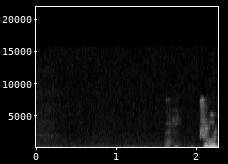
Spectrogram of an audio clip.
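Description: Near silence: room tone on a phone-in line, with a faint short sound near the end.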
